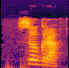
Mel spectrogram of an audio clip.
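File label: "сӧгра", Komi, female; audio dict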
